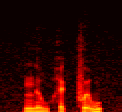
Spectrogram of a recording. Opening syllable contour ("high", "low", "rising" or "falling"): low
